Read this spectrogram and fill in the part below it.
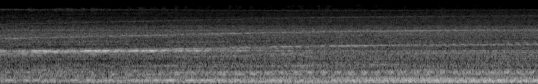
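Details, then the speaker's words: Bendix compact 7159 washing machine on spin-only program: smooth whir climbing slowly in pitch as the drum winds up, with faint hum from the drain pump that stays permanently on; spin works normally. "there you go works in that sense"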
